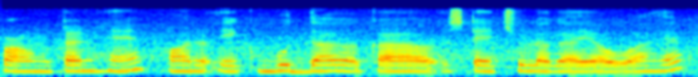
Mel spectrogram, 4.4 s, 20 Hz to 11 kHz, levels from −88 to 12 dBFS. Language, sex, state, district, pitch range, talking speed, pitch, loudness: Hindi, female, Gujarat, Valsad, 195-210 Hz, 135 wpm, 205 Hz, -16 LUFS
